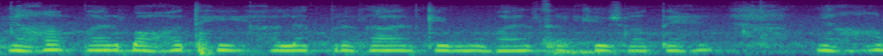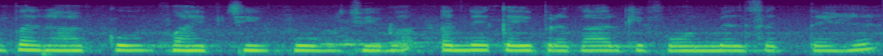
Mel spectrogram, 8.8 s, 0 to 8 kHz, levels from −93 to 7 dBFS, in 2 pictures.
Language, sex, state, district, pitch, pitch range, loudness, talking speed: Hindi, female, Rajasthan, Bikaner, 215 Hz, 205-220 Hz, -17 LUFS, 170 wpm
